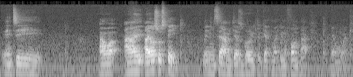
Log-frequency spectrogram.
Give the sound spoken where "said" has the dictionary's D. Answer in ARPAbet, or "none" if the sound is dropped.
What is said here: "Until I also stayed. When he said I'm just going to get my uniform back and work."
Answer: none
